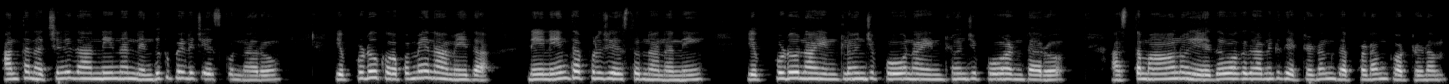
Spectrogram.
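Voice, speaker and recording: A woman's voice: on the high side, steady tone, normal speed, dark tone, natural voice, rough recording. A woman reading the lines of a hurt young wife who speaks with tearful reproach in an audiobook.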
